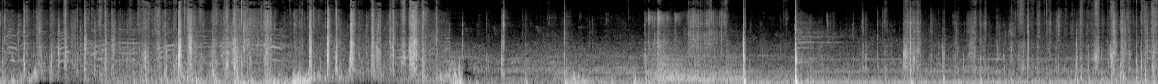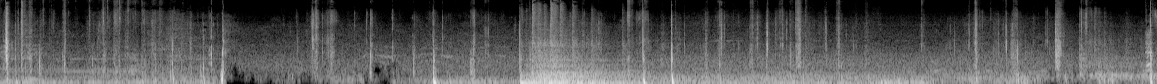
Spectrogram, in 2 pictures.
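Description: A basketball being kicked and dribbled on an asphalt court, with many sharp knocks and thuds of the ball and sneakers scuffing on the surface, and voices now and then. A louder rush of low noise comes about three quarters of the way through.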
